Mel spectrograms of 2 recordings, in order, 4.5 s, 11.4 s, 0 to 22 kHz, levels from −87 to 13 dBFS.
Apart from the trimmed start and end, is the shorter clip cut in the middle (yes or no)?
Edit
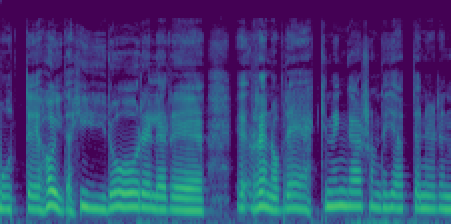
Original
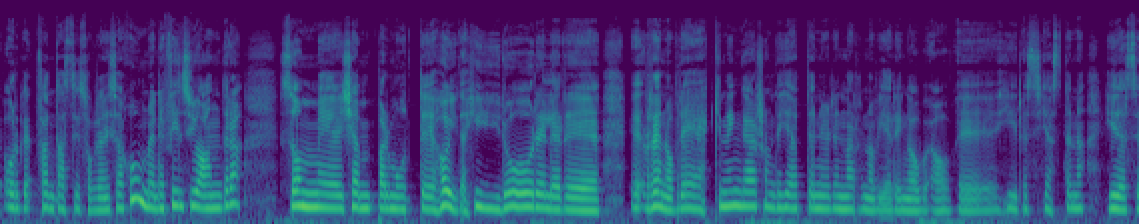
no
